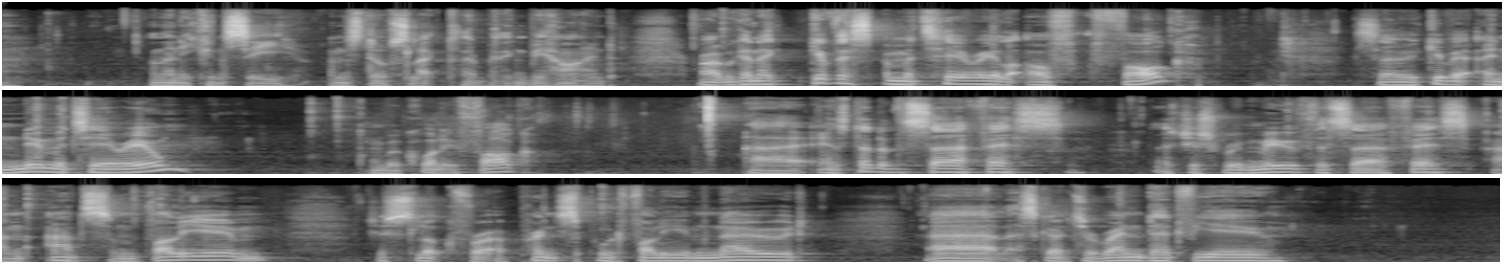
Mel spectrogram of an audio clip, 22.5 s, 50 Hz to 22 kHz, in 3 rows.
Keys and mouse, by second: 0.2-1.3 middle drag, 1.9 click, 2.3 click, 2.9 click, 3.4 click, 7.7 click, 9.1-10.4 drag, 12.5-14.0 drag, 15.0 click, 15.7-18.0 drag, 20.6 click.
